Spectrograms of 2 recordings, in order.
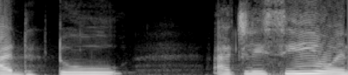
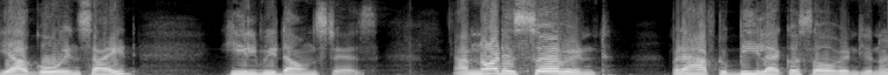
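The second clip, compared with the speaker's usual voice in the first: ordinary talk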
